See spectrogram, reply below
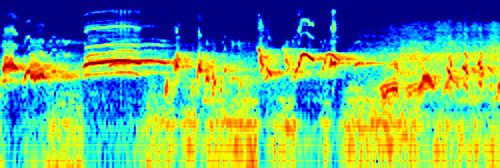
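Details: Loud, close song of an Oriental magpie-robin, a black-and-white bird with a long tail: a held whistled note, then twisting slurred phrases and quick chirps leading into a rapid jumble of notes.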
